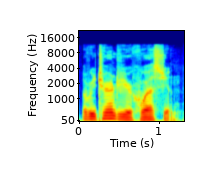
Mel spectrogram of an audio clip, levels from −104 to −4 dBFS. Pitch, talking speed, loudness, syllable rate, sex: 105 Hz, 230 wpm, -17 LUFS, 5.8 syllables/s, male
